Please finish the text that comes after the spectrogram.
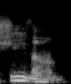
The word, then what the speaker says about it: Shivam: And Shiva, it's pronounced Shivam. It's as if it was an S-H-I-V-A-M.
